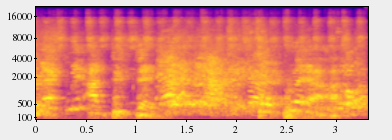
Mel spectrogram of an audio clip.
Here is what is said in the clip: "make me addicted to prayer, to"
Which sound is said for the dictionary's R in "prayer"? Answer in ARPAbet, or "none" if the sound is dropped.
L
